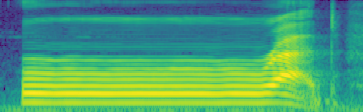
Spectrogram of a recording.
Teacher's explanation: And in American English, the tongue doesn't touch the upper pallet. It's pulled back. And this is the main thing I want you to practice or focus on where there is no contact. · So in each one of those R's, the tip of the tongue touches the upper palate. And in American English, the tongue doesn't touch the upper palate. It's pulled back.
